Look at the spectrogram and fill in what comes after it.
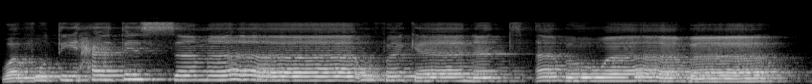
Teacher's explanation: واو ہونٹوں کی نا تمام گلائی سے ادا کریں گے. فتح پیش زیر زبر تینوں حرکتیں معروف طریقے سے پڑھیں گے.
